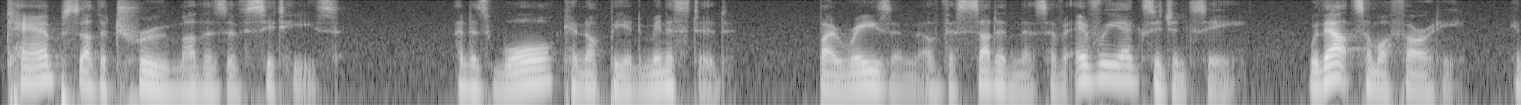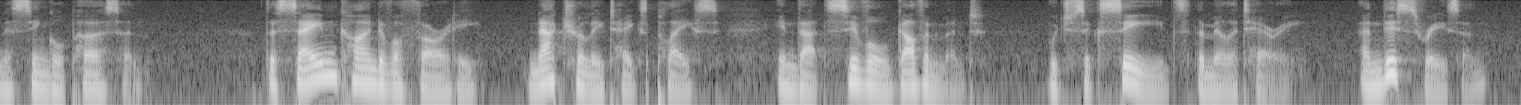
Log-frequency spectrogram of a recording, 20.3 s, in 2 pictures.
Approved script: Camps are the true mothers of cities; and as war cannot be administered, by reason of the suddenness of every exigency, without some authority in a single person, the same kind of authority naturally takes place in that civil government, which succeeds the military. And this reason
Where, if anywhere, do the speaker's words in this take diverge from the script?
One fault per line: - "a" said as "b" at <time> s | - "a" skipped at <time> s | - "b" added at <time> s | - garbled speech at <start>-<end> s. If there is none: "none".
none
